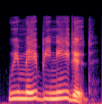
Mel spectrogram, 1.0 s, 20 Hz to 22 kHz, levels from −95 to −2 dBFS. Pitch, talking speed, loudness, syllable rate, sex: 230 Hz, 235 wpm, -16 LUFS, 5.9 syllables/s, female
